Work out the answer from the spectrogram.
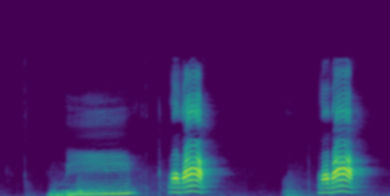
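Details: Pet parrot mimicking human speech, saying "mummy" and "papa". A drawn-out rising tonal note comes first, followed by two short, bright, two-syllable word-like phrases with clear pauses between them, in a quiet indoor room.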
